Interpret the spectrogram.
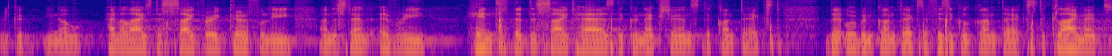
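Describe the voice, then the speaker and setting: A man speaks at medium pitch and a moderate pace, his intonation flat and monotone. Background noise is noticeable. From Israel. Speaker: architect. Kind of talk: lecture. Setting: stage with audience. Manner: halting, many fillers.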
